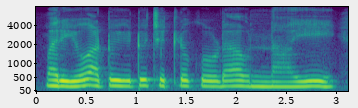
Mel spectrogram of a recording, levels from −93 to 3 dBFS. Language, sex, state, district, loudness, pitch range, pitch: Telugu, female, Telangana, Hyderabad, -14 LUFS, 180-200 Hz, 190 Hz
